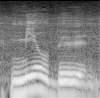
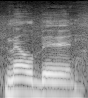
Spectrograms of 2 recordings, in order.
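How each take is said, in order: First: Melbourne as milben, New Zealand vowels; New Zealand accent. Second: Said in the usual way. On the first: Shown as a demonstration. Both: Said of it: "That's how New Zealand people say it".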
